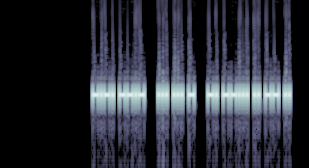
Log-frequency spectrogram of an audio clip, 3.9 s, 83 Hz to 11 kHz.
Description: Morse code, heard as a keyed tone, about 53 wpm, 700 Hz. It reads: CQ SST N7IMI
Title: K1USN SST QSO Practice - 50wpm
